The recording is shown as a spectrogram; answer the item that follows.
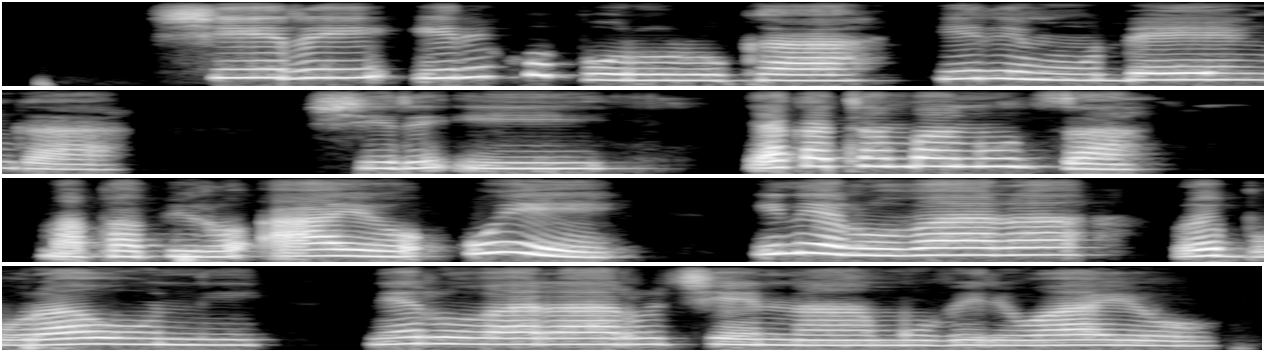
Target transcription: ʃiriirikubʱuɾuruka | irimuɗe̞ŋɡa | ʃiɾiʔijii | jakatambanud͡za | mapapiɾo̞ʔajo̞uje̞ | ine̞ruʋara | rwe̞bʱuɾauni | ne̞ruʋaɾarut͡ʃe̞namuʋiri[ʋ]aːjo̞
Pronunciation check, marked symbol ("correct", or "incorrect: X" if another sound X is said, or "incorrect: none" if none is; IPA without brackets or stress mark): incorrect: w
